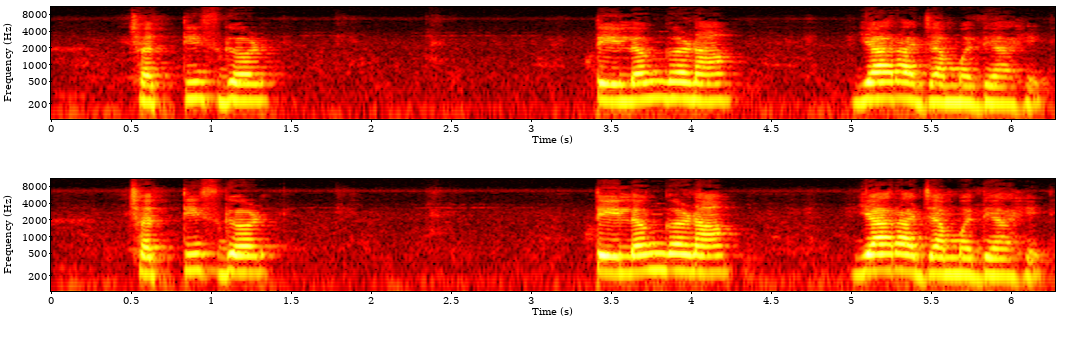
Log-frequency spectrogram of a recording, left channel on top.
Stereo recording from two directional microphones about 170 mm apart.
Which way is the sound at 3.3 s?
40° right (ahead or behind).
